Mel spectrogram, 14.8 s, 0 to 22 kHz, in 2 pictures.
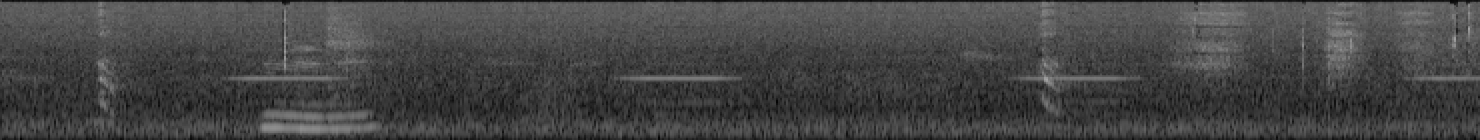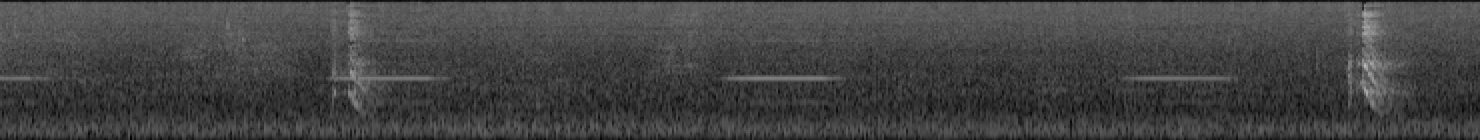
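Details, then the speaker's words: Hiccups in a 7-day-old newborn girl, recently increased to 15 cc of breast milk: soft, sharp clicks about every four seconds, roughly 16 a minute, with a faint repeating electronic tone in the background. "Poor baby's got the hiccups. Oh. They're so cute."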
